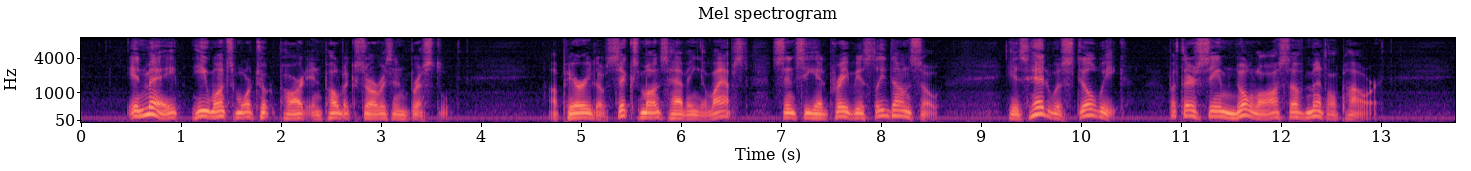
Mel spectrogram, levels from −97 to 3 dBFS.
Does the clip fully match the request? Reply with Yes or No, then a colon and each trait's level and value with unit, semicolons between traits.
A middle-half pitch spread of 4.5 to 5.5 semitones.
Yes: average, 5.1 semitones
